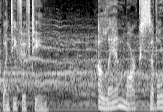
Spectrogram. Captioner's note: cheering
